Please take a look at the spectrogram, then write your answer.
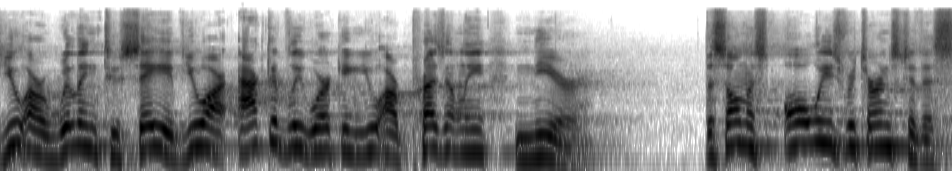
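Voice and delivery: high, loud, driving psalm reading; fervent preaching. Acted. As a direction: proclaim the psalms at full force. Preaching at full force, reading psalms.

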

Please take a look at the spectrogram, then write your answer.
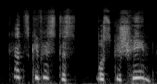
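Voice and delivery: high-pitched, urgent agreement; agitated exclamation. A narrator's reading. Queen agrees the studs must return, agitated exclamation. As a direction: exclaim it high without raising the volume. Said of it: "rief die Königin".

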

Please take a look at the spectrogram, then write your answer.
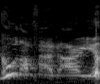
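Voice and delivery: high, loud furious yell; angry shout. Retold or imitated. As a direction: bellow it at the strangers. Gray wakes up, attacks them.

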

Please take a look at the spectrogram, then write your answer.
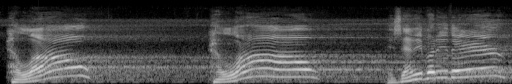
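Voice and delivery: high, questioning mock shout; calling out. A narrator's reading. Boy calls to whoever is in the woods, high storybook shout. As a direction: call out high without much volume. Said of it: "he shouted".

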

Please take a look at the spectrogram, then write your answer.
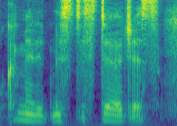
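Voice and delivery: ordinary delivery

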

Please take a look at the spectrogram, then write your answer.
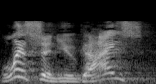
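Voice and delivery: loud, emphatic attention-grabber. Acted. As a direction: call the group sharply to attention. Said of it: "with an emphatic kind of tone of voice".

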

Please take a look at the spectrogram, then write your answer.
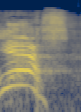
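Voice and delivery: very high, loud exultant shout; crying out. Acted. Blind beggar at the roadside hailing the Messiah, shouting out. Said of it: "sitting on the side of the road saying".

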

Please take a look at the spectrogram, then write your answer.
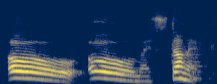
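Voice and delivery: high, loud opening wail, easing off; echoed cry of pain. Acted. Two beings echo Ereshkigal, crying out in pain. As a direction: mirror the queen's moan. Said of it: "they cried out".

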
